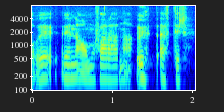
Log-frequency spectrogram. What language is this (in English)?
Icelandic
